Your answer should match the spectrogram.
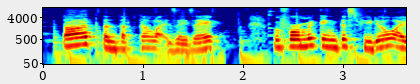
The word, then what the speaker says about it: giày dép: So you see here that I pronounce the GI sound and the D sound similarly. Giày dép, giày dép. So that's the northern accent, and people from the south, they might pronounce differently.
